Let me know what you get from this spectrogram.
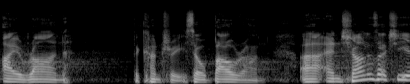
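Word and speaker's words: bodhrán: this is called close you don't pronounce the hard D it's actually a tractor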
